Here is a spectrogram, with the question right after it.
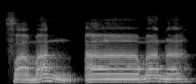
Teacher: Nun sukun bertemu dengan huruf alif. Bacaan izhar dibaca jelas.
